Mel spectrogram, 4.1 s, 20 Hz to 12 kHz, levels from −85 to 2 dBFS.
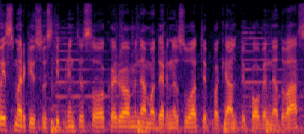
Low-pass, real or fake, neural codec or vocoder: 10.8 kHz; real; none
